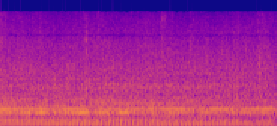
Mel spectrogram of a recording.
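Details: Lawn mower small single-cylinder engine that would not start, now running with a steady, even buzz at constant speed and no surging until cut off, after the air filter was cleaned in fuel.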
